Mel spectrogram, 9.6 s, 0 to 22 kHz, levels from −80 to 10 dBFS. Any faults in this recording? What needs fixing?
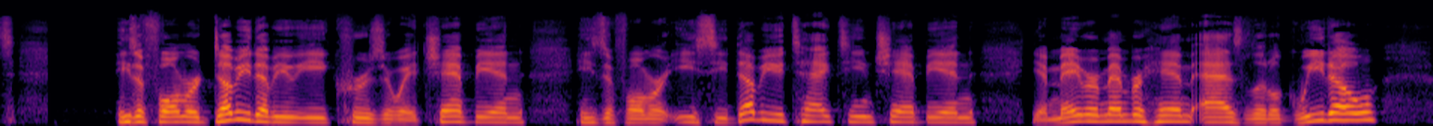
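At 0.85 s, just before "a former", the speech jumps ahead. This is compressed frames skipped. About one frame of the encoded audio never reached the output, either missing from the file or rejected by the decoder as damaged. The gap is roughly 30 ms, which fits a frame length of about 26 ms. Re-encode from an intact source and verify the file's integrity before delivery.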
